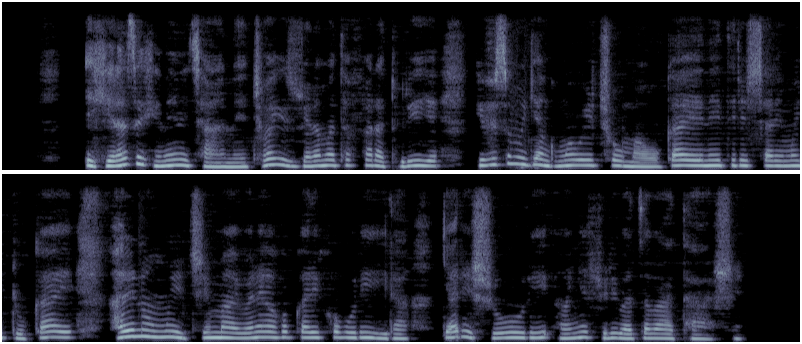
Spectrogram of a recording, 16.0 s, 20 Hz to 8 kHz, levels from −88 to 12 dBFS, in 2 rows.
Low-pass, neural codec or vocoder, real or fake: 7.2 kHz; none; real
